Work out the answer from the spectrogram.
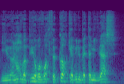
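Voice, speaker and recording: Man, rabbi, informal Torah lesson, animated storytelling, repeats phrases. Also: medium pitch, very fast.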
